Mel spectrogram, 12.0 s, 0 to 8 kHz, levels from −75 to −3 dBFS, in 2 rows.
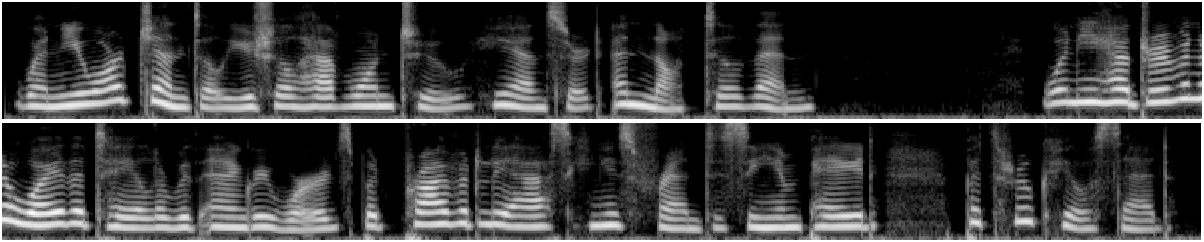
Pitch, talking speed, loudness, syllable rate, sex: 245 Hz, 170 wpm, -19 LUFS, 5.1 syllables/s, female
